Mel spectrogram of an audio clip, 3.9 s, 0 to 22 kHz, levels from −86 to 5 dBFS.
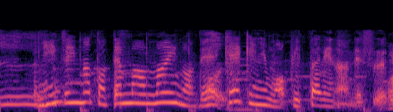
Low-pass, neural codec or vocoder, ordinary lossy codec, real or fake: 7.2 kHz; vocoder, 44.1 kHz, 128 mel bands, Pupu-Vocoder; none; fake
